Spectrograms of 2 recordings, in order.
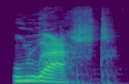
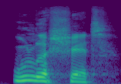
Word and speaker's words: Ulasht: Ulasht. Okay. That's better than me saying Ulashit. Ulash. That makes a lot more sense, in fact.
